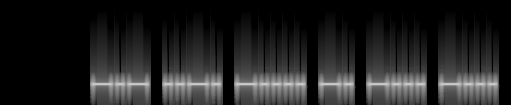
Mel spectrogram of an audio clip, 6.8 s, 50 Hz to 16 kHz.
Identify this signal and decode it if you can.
Morse code, heard as a keyed tone, about 15 wpm, 700 Hz. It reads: KF6NBB
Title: USA Call Signs - 6 Characters - Repeated 3x - 15wpm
